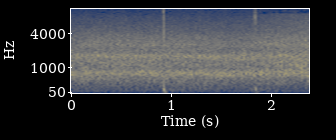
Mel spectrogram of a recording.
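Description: A football video game's stadium crowd gives off a steady, distant roar of massed voices, with two brief faint thumps breaking through the even din.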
